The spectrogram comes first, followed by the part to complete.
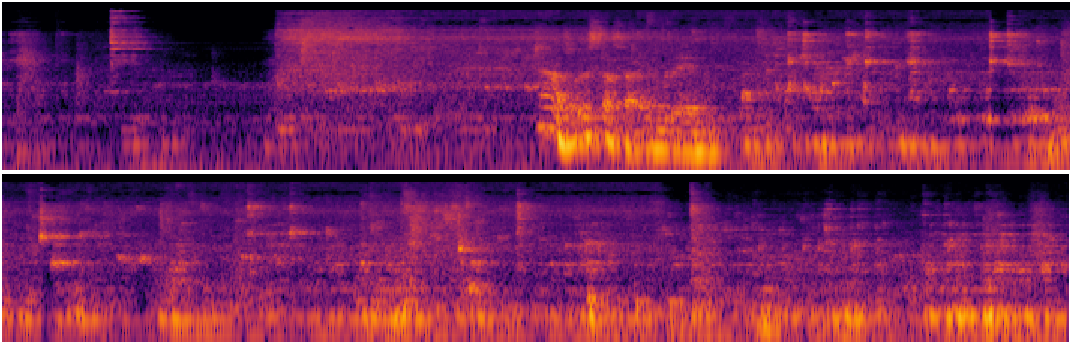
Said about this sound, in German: So, jetzt werde ich mal eine Tasse waschen. Ausspülen, Tasse waschen, ja. Ab in die Waschmaschine mit der Tasse. Abwaschen.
